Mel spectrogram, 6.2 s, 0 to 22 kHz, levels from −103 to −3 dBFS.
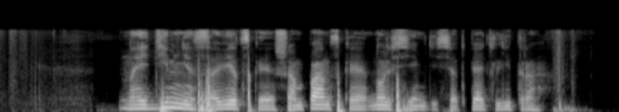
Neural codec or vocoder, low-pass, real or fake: none; 7.2 kHz; real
